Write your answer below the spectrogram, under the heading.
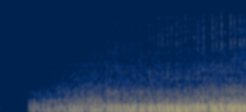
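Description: Veterans' motorcycle engines start up abruptly after a brief silence and rumble steadily, a deep throbbing idle that grows slightly louder and fuller, with no voices, at the Massachusetts National Cemetery in Bourne, Massachusetts, during Operation Flags for Vets.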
